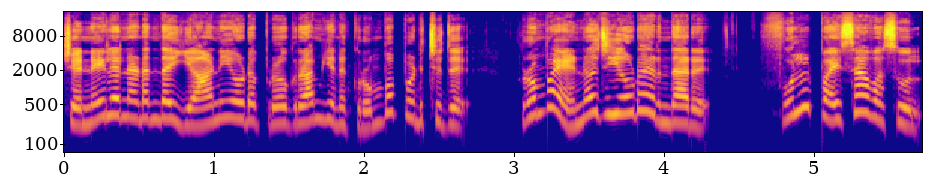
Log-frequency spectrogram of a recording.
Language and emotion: Tamil, happy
